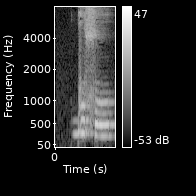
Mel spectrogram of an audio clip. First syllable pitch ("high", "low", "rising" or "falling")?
high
